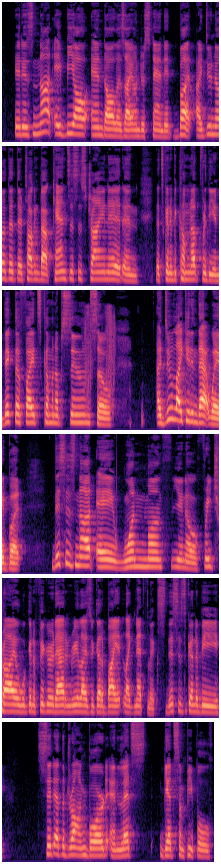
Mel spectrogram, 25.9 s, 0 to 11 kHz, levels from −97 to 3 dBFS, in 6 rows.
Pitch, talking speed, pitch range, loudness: 170 Hz, 190 wpm, 150-185 Hz, -19 LUFS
